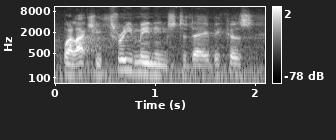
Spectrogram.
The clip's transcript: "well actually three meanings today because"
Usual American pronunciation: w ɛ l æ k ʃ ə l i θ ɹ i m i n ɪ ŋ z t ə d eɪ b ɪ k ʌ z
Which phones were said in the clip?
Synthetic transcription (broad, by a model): w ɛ l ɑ k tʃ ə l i θ ɹ i m i n ɪ ŋ z t ə d eɪ b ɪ k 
